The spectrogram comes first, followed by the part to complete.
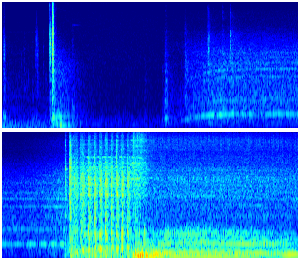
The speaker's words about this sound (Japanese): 徹底的な軽量化を図った車内にはロールケージが張り巡らされまさに戦うためのマシーン本物のレースカーから生まれるプレミアムなサウンドをどうぞお楽しみください。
